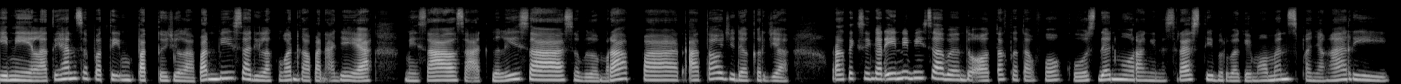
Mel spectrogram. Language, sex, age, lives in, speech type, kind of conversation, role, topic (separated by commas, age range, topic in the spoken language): Indonesian, female, 30-34, Indonesia, read, expert-assistant, expert, Apa saja kebiasaan sehari-hari yang bisa membantu menjaga kesehatan mental menurut psikologi klinis?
